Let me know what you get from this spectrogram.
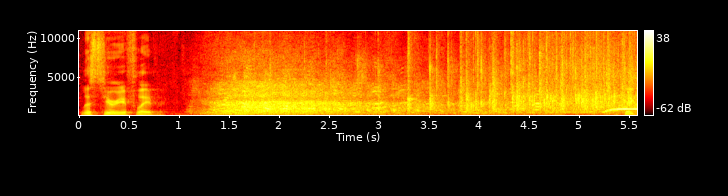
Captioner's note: laughter and applause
